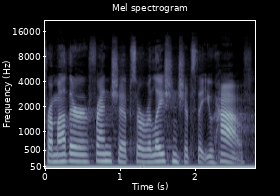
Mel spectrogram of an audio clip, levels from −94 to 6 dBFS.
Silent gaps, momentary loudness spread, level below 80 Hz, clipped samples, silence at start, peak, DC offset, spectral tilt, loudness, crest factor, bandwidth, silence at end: none; 8 LU; -52 dBFS; under 0.1%; 0 s; -14 dBFS; 5%; -4.5 dB/octave; -31 LUFS; 18 dB; 14 kHz; 0.05 s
